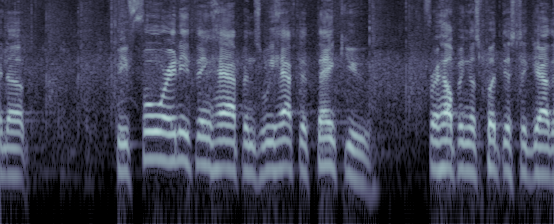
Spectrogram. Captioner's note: audience cheering and applauding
